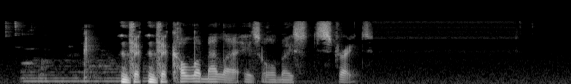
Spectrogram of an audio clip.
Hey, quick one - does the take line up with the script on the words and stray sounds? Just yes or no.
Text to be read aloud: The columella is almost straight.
no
